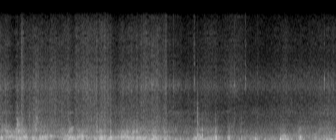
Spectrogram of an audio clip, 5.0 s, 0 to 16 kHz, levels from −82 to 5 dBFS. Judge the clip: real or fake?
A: fake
